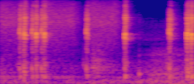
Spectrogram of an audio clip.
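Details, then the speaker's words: Ford Transit glow plug relay tested with multimeter, power applied to control side: crisp dry clicks with no buzzing or chatter, relay switching properly. "So that click shows that the relay is working."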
